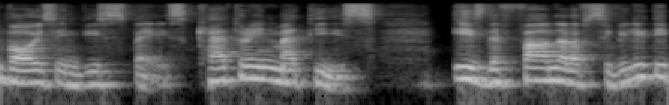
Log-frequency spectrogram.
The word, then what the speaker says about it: Mattice: Katherine, welcome to the show and I hope that I have pronounced your name because it's a French name, Matis, right?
